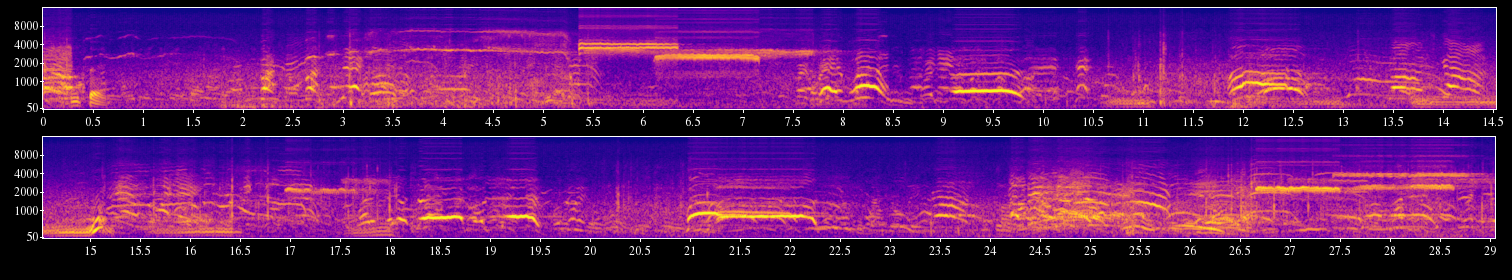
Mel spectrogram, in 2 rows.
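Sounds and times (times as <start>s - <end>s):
people shouting calls: 1.5s - 10.7s, 11.8s - 14.4s, 15.0s - 20.0s, 23.3s - 29.0s
referee's whistle blasts: 2.8s - 8.1s, 16.9s - 17.9s, 26.6s - 29.0s.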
